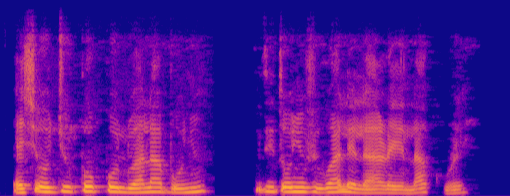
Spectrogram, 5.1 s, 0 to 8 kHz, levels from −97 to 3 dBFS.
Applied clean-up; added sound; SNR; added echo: none; none; none; none.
